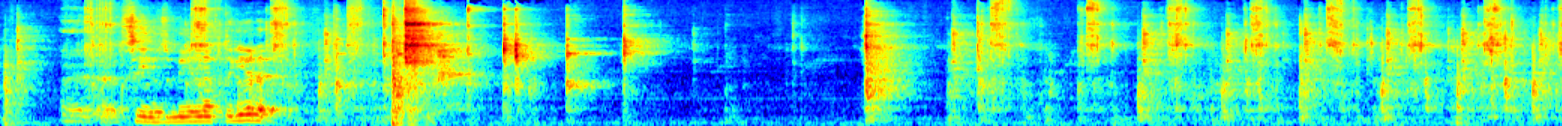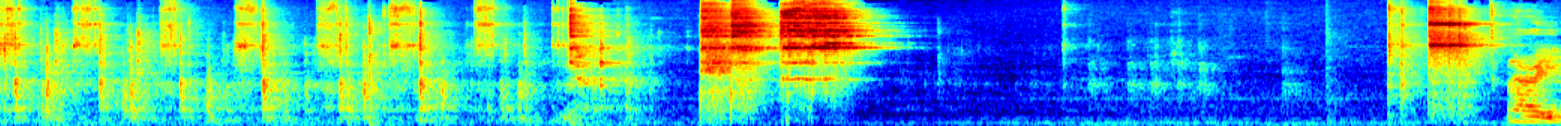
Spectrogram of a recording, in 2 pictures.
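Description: Metal tools clink and knock against the car's underside.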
